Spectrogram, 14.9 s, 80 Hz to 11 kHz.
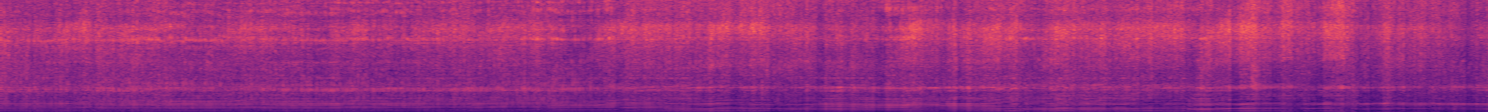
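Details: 55cc two-stroke petrol brush cutter engine for commercial gardening, started in normal setting: steady high buzzing note with only slight speed wander, running evenly throughout; healthy normal running.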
